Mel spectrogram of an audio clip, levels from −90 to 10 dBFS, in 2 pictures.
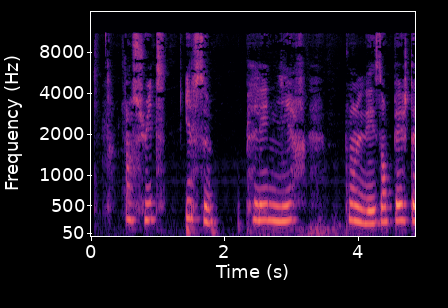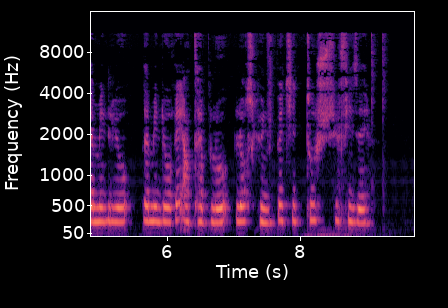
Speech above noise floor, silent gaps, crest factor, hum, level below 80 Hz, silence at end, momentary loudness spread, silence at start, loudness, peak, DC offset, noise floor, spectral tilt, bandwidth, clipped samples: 32 dB; none; 18 dB; none; -56 dBFS; 0.65 s; 11 LU; 0.25 s; -23 LUFS; -6 dBFS; under 0.1%; -55 dBFS; -4 dB/octave; 11.5 kHz; under 0.1%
